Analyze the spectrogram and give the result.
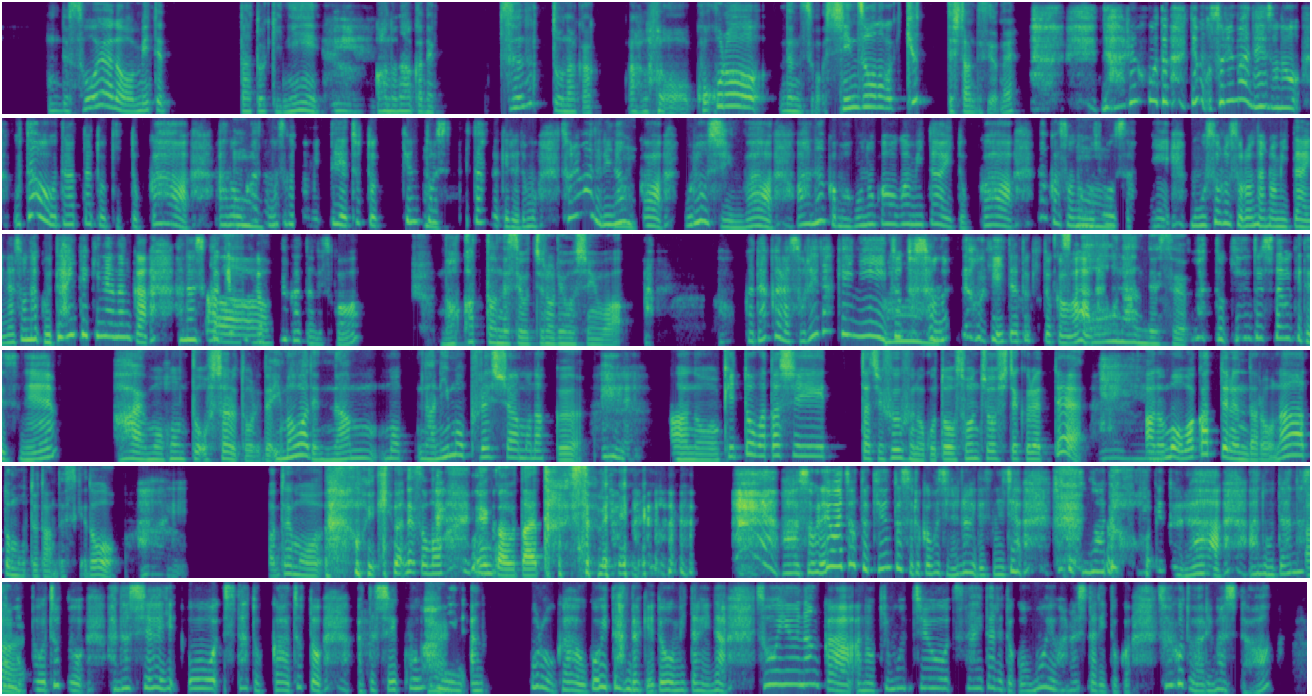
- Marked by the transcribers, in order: chuckle; other noise; other background noise; laugh; laughing while speaking: "いきなり"; laugh; laughing while speaking: "歌ったりしたり"; laugh; unintelligible speech; laugh
- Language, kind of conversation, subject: Japanese, podcast, 子どもを持つか迷ったとき、どう考えた？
